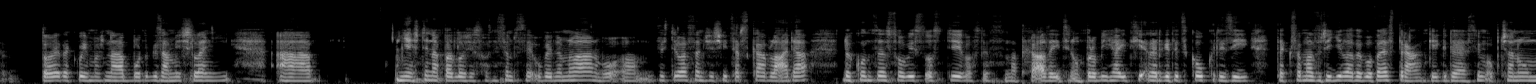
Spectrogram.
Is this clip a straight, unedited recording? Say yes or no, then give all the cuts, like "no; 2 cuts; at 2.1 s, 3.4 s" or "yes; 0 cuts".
yes; 0 cuts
